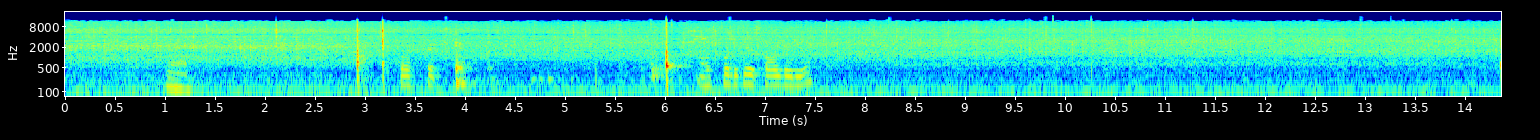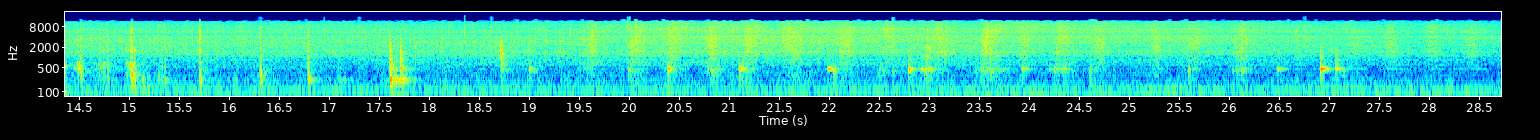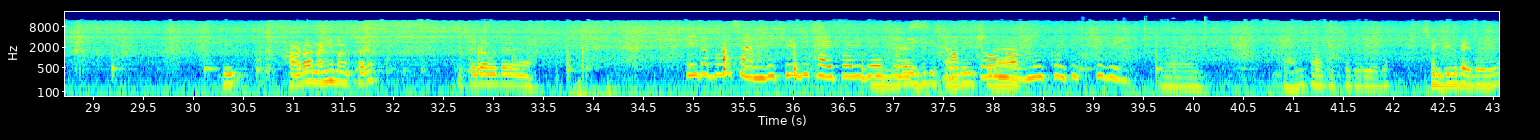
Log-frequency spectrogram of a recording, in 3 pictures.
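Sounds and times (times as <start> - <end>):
meat sizzling on grill plate: 0.0 - 43.0
wooden spatula knocking and scraping: 17.6 - 17.9, 20.0 - 21.3, 22.0 - 24.8, 25.5 - 27.8, 28.8 - 34.4, 35.1 - 41.5.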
